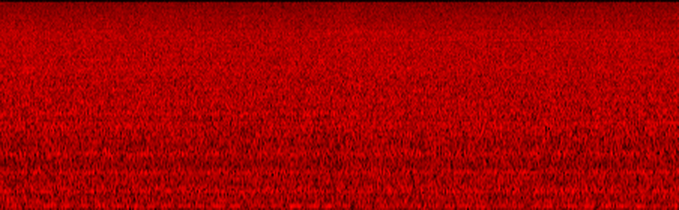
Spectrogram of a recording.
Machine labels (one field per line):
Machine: fan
